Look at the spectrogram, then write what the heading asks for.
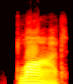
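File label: "blot", American English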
